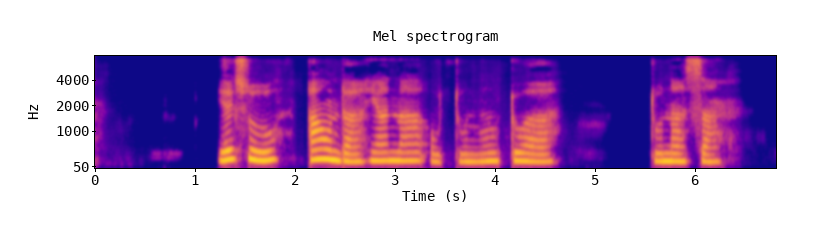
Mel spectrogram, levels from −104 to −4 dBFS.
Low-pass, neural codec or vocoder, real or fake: 7.2 kHz; codec, 16 kHz, 2 kbps, X-Codec, WavLM features, trained on Multilingual LibriSpeech; fake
